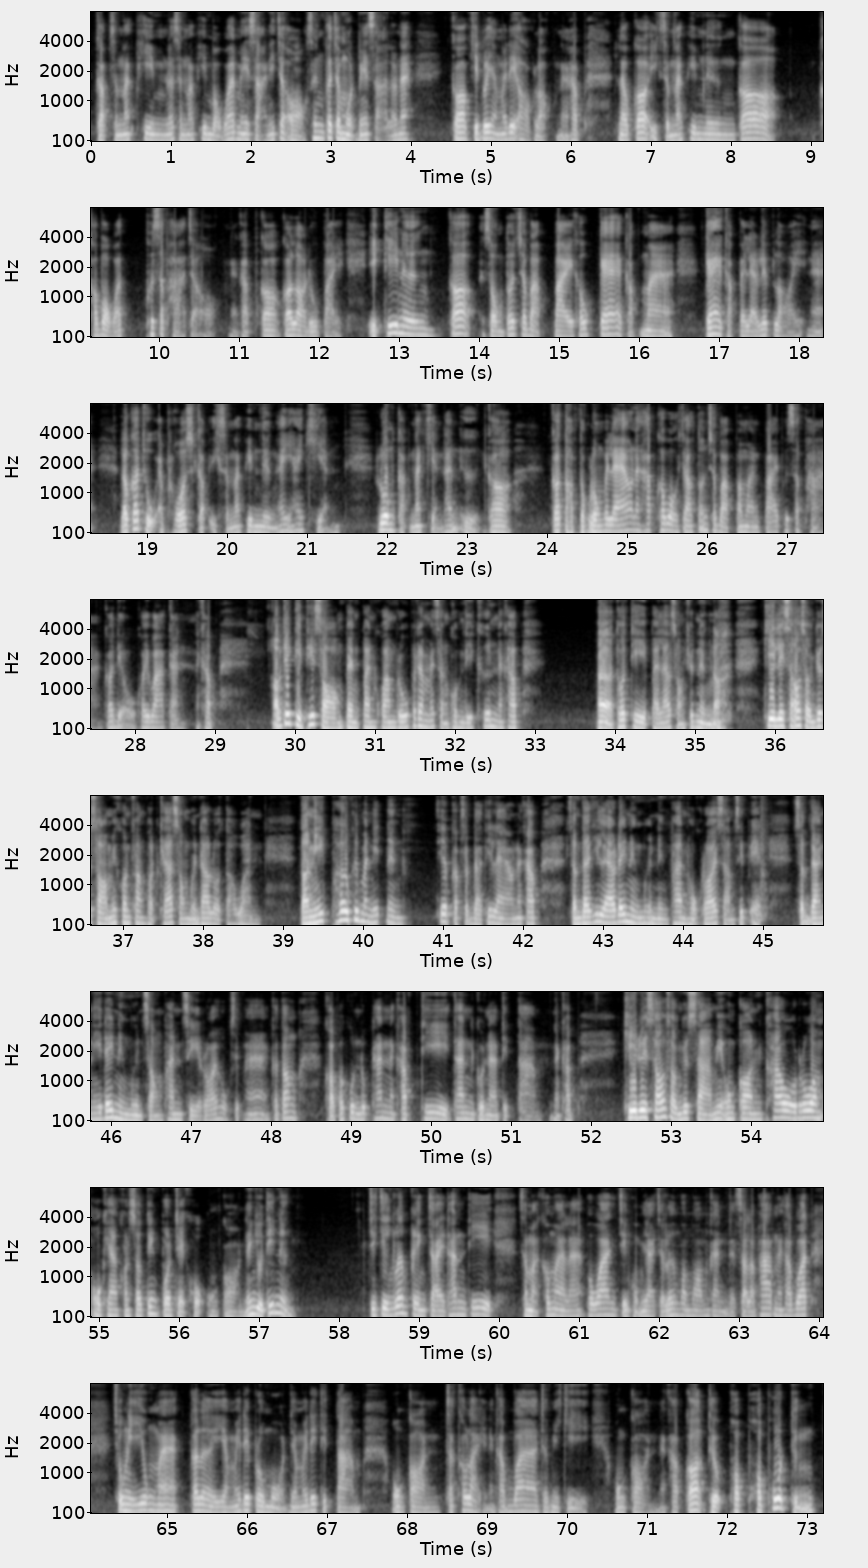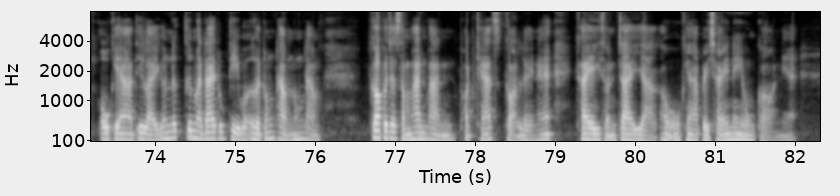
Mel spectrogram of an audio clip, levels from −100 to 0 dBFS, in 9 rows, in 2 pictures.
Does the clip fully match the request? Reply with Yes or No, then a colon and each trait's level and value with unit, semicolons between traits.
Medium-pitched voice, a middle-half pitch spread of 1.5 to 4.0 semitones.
No: low, 125 Hz; average, 3.6 semitones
